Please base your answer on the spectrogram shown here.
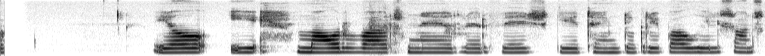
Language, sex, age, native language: Icelandic, male, 11, Icelandic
